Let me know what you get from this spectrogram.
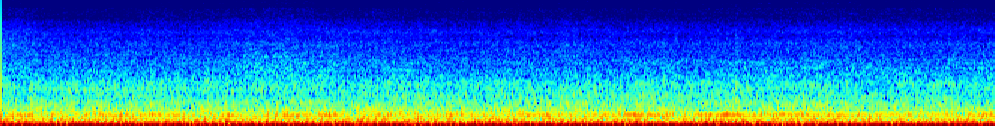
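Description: Car engine running steadily at cruising speed, heard from inside the cabin as an even low drone.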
